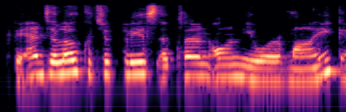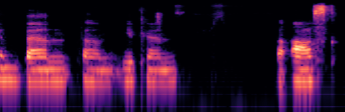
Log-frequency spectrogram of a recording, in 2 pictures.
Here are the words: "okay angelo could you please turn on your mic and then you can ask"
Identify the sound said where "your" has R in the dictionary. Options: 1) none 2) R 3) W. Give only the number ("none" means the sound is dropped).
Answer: 2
